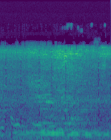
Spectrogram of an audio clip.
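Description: Indistinct voices over a steady low engine hum that swells and then fades over about a second and a half, like a motor vehicle passing by.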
